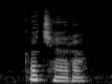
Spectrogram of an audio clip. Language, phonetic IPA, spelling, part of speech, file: Polish, [kɔˈt͡ɕara], kociara, noun, LL-Q809 (pol)-kociara.wav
